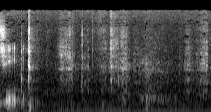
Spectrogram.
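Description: Thick cardboard board-book pages being turned and handled: a couple of light clicks and a short brushing rustle.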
